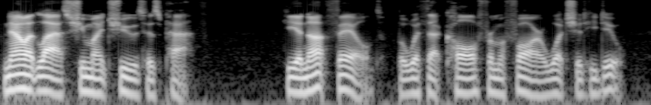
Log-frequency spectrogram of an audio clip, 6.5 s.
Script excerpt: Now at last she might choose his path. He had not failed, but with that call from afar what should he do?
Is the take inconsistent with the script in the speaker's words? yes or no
no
